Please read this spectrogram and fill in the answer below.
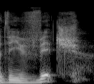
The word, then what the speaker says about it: The Witch: So this one is directed by Robert Eggers of The Witch or The Vitch fame, depending on how one pronounces it.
